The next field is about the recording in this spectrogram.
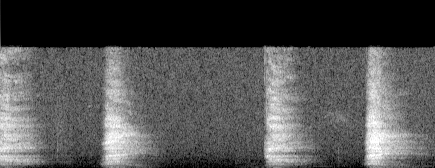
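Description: Slow human breathing, in and out, comes as a few airy, breathy whooshes separated by quiet pauses.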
